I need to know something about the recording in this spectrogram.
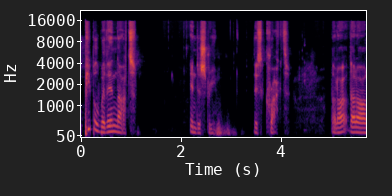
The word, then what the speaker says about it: CRKD: Yeah, so it's obviously it's pronounced Cracked.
